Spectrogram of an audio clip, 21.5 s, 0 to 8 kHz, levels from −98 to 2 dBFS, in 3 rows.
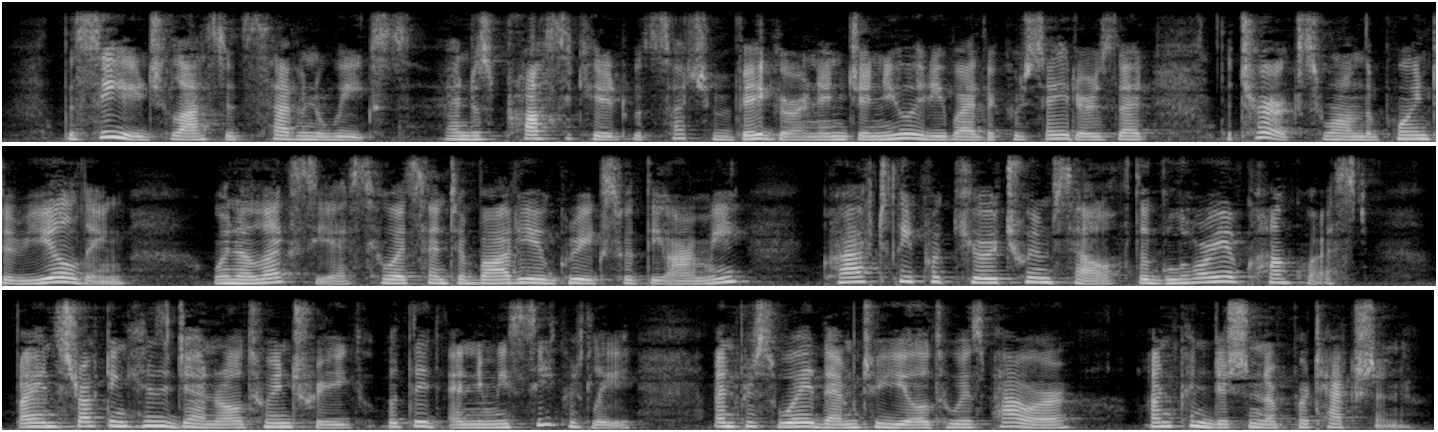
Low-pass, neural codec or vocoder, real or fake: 7.2 kHz; codec, 16 kHz, 16 kbps, FreqCodec, larger model; fake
